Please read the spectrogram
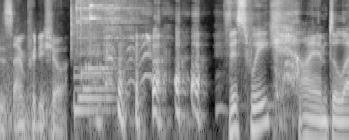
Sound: laughs

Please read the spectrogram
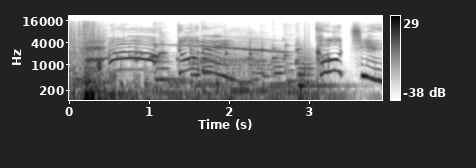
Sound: screams

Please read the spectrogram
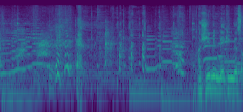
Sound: laughing

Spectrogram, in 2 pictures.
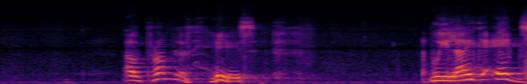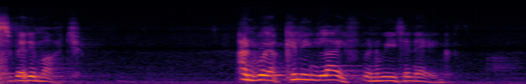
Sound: laughs

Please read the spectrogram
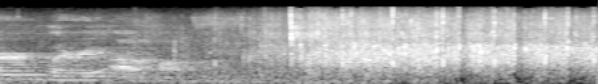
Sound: applause

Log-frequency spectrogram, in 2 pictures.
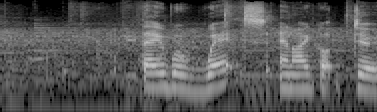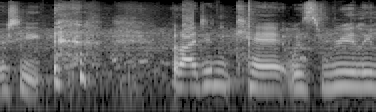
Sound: chuckles

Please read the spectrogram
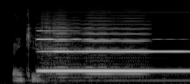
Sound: bell dings

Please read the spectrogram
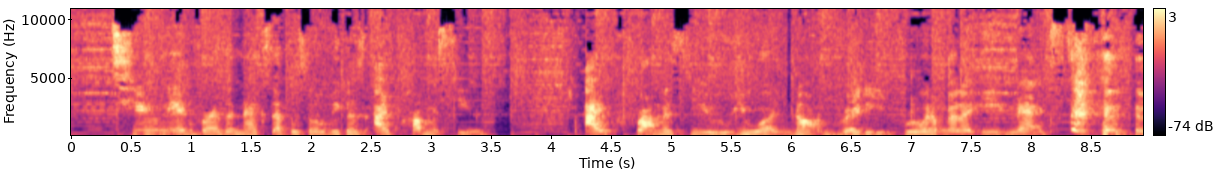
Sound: laughs

